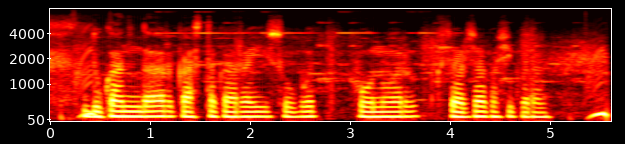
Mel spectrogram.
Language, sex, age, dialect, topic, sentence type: Marathi, female, 46-50, Varhadi, agriculture, question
